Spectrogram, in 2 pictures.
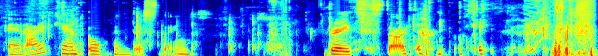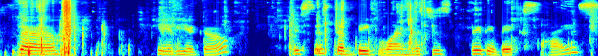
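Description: A woman in her thirties from Hungary with a Hungarian accent, chatting excitedly through a casual unboxing vlog on a lapel mic in her living room. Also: mid-range voice, gravelly, noisy background. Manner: chatty, excitable, with short laughs. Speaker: vlogger. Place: living room on a leather couch, indoors.

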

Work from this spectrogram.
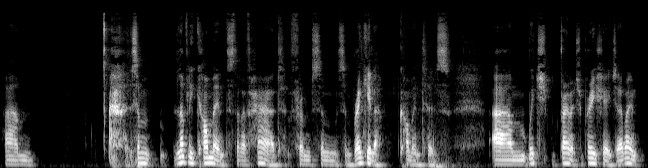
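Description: A man with a cold, talking quietly in a hotel room in a casual vlog update, with many ums and hesitations. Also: lowish voice, unhurried, breathy edge. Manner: speaks softly, hushed, many ums. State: bunged up with a cold. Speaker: vlogger.

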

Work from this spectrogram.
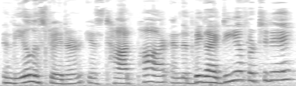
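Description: A middle-aged woman hosting a children's storytime, reading a picture book aloud in simple, deliberate phrases and putting questions to her young listeners. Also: mid-range voice. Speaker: children's storytime host and reader. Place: small decorated indoor room.

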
